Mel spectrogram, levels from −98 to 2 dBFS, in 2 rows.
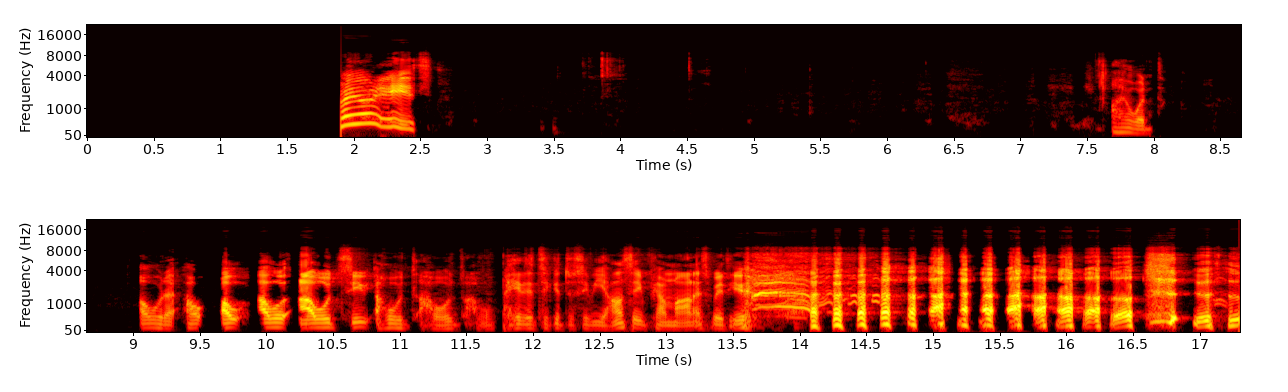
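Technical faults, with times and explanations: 0.00–1.91 s, cut-off start: The audio is digital silence until 1.91 s. Speech then appears abruptly, already partway through a sound. There is no natural onset or fade-in. The recording or stream began late, so the opening of that utterance was lost.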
